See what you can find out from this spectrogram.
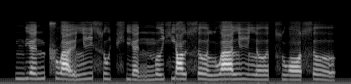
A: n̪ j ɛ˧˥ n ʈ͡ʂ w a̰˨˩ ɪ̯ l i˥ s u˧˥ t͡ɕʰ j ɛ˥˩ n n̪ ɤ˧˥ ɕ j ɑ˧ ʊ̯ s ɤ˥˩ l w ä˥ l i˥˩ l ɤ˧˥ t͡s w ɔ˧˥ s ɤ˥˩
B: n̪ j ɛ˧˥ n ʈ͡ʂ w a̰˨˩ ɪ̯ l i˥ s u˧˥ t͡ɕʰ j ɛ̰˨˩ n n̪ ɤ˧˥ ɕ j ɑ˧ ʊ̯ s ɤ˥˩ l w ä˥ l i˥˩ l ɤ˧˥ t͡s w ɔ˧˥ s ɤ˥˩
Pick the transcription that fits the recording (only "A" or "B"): B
